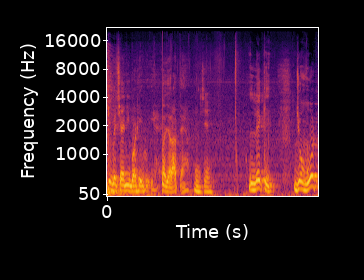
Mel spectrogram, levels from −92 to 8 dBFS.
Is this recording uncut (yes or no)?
no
